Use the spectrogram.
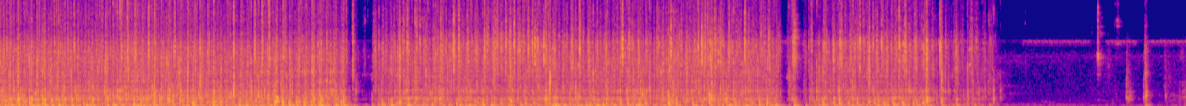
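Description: An electric mixer whirs steadily as it blends yogurt for sweet lassi, a loud, continuous motor drone with two brief dropouts. It cuts off near the end, leaving quiet with a couple of small knocks.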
